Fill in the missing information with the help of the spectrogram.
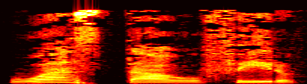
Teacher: واو ہونٹوں کو گول کر کے سین کو باریک سیٹی کے ساتھ پڑھنا ہے. تا کو باریک پڑھنا ہے.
